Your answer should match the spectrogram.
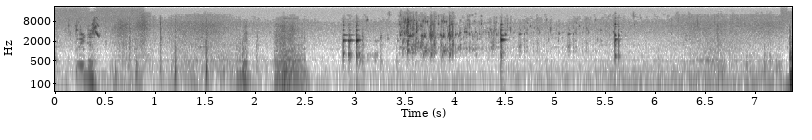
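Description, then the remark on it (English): Water is poured into a glass, a burbling, splashing fill with a few drips and light clinks, while muffled voices murmur faintly. “Here's a glass of water there, if you like.”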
